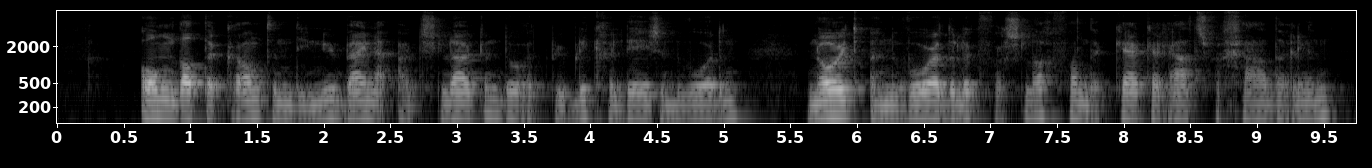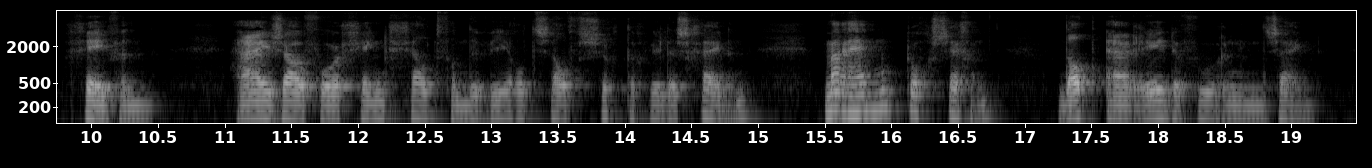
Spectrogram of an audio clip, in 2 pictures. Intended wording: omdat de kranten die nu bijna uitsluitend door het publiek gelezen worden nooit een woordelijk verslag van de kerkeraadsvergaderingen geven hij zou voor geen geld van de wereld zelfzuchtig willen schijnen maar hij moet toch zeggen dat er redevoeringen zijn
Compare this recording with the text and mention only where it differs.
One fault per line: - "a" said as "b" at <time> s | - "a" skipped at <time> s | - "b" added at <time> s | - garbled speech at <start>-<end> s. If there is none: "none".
none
